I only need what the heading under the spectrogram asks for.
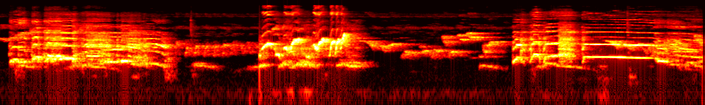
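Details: Caged white-rumped shama singing vigorously while set out in the early morning dew: dense, harmonic chattering bursts, a loud upswept whistle cluster midway, and a final long ringing phrase of stacked tones.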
